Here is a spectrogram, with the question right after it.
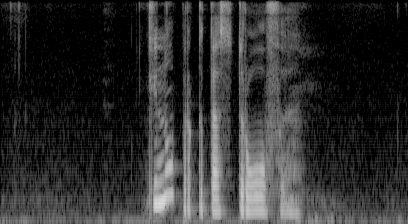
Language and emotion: Russian, sad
